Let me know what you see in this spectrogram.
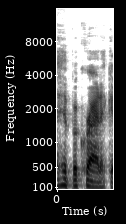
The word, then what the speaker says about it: Hippocratic: It's the lesser known version of the Hippocratic Oath, you know, the thing that all doctors need to. I said it wrong, didn't I? Did I say hypocritic? Like hypocritical oath? No, Hippocratic.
